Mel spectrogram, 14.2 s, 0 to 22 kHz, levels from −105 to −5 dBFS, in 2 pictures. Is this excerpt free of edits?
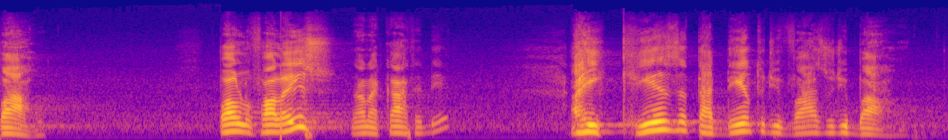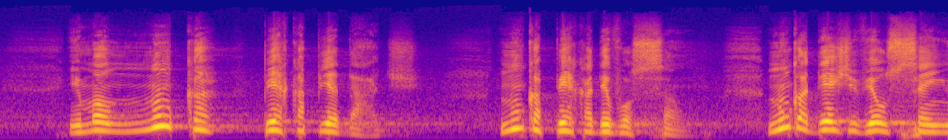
yes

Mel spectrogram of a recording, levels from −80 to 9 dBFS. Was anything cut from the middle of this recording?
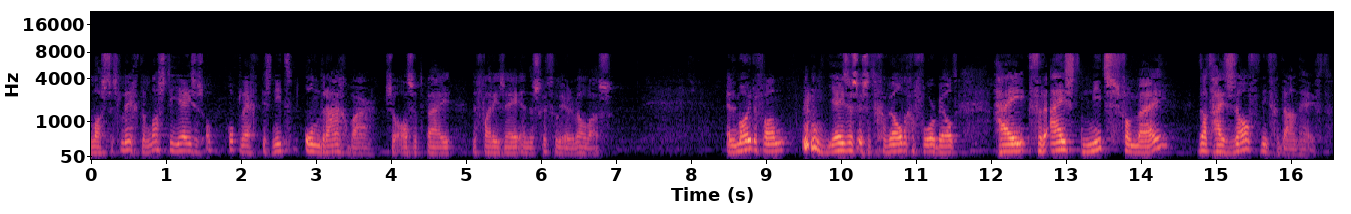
yes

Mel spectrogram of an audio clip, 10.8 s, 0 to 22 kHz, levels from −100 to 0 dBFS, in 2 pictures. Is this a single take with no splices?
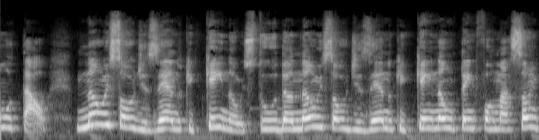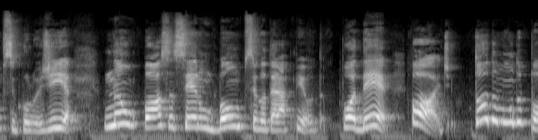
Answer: no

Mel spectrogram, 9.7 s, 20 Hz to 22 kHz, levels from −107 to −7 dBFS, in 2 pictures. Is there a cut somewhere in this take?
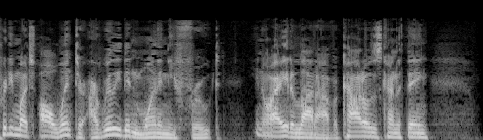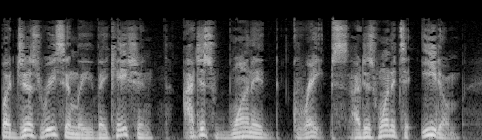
yes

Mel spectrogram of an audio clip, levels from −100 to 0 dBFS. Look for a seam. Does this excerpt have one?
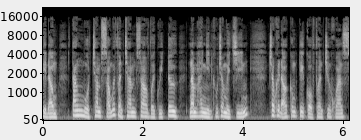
no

